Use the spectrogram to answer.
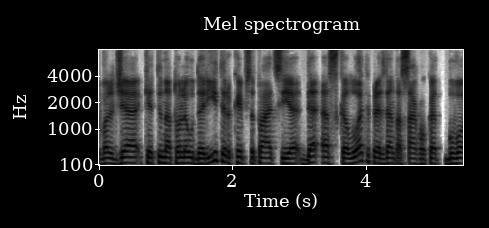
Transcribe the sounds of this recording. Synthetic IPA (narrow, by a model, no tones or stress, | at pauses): ʋɐlʲd͡ʒʲɛkʲɛt̪ʲɪnɐt̪oːlʲɛʊd̪ɐɾʲiːt̪ʲɪɾkɐɪpsʲɪt̪ʊɑːsʲɪjɛd̪ʲɛʔɛskɐlˠuɔt̪ʲɪpʲɾʲɛzʲɪd̪ʲɛnt̪ɐssɑːkoːkɐt̪̚bʊʋoː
